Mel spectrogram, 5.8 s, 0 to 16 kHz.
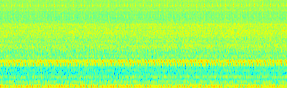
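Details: Audi S6 C6 V10 after replacing both high-pressure fuel pumps, one leaking at the pressure sensor connection, and clearing fault codes: start then steady, even, smooth idle with no knocks, misses or hunting; running healthy.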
